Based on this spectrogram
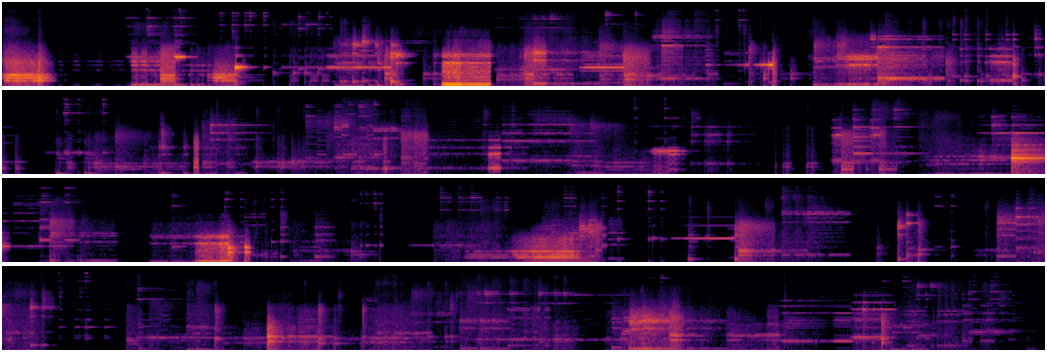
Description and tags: Homage to K. Stockausen. Sequence generated via computer synthesis.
